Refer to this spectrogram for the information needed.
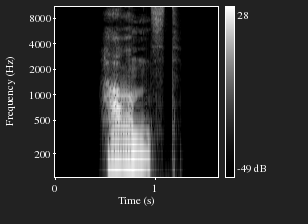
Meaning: second-person singular present of harnen
- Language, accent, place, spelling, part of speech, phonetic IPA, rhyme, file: German, Germany, Berlin, harnst, verb, [haʁnst], -aʁnst, De-harnst.ogg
